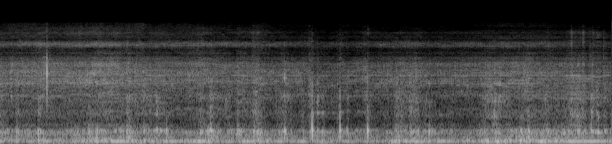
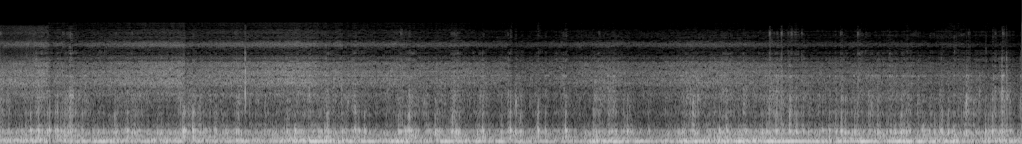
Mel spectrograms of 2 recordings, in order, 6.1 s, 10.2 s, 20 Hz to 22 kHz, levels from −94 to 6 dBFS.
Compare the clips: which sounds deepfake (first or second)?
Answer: first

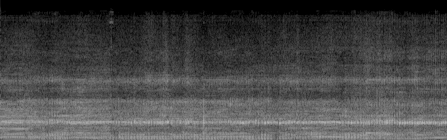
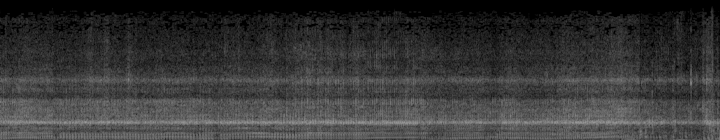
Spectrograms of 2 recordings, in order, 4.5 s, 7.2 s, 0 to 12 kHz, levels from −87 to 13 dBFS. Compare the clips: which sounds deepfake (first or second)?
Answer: first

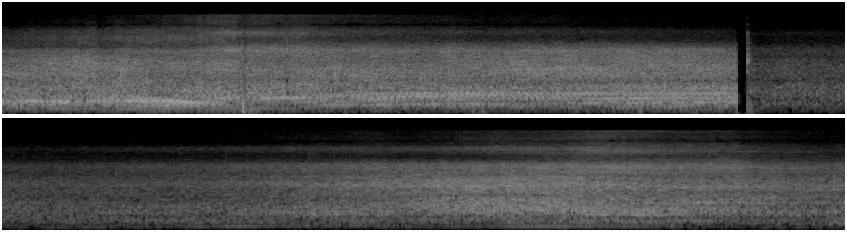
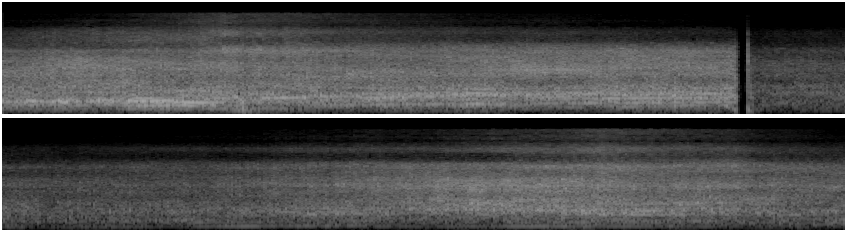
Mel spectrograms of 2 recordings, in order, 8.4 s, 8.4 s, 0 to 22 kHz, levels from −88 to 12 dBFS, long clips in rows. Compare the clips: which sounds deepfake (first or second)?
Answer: second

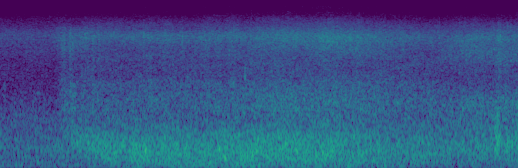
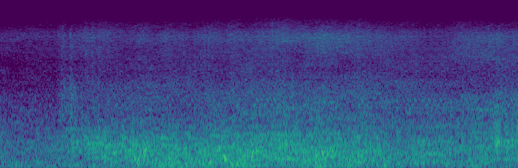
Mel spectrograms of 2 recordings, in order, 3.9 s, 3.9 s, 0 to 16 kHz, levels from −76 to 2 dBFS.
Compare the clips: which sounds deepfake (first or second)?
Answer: second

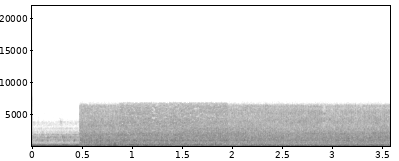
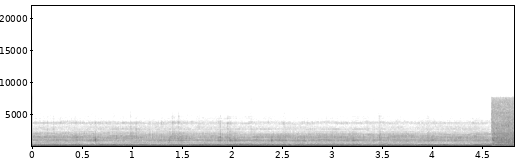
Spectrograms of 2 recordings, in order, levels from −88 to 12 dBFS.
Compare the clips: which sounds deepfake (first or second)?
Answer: second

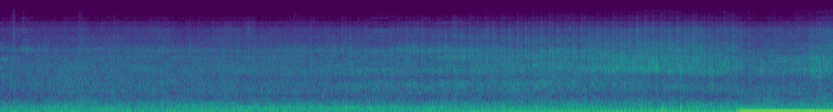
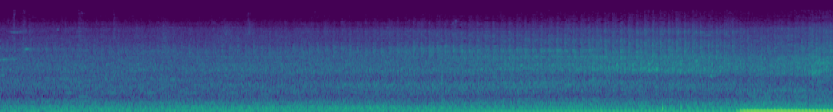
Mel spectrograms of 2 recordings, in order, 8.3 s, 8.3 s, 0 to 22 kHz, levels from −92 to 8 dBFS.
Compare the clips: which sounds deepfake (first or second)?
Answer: first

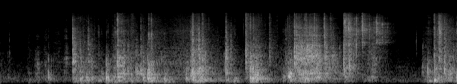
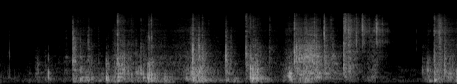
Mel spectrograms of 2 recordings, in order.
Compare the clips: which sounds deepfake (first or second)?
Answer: second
